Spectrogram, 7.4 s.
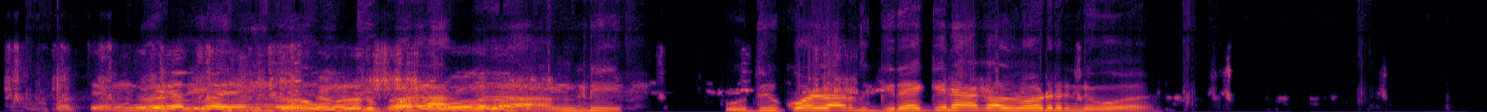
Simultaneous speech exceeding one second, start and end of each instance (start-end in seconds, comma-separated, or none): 0.7-2.6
